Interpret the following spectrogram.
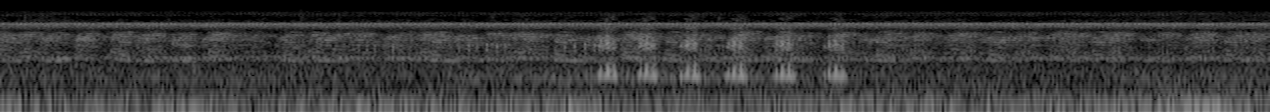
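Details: Frog giving a quick run of six loud, evenly spaced croaking pulses, each a short burst, over a constant high shrill drone and a steady background hum.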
